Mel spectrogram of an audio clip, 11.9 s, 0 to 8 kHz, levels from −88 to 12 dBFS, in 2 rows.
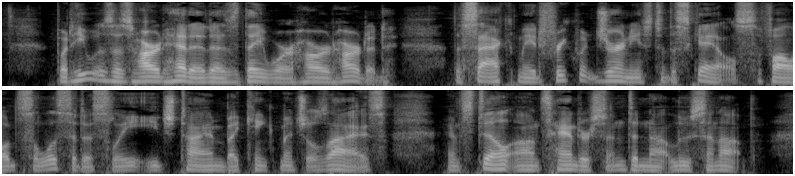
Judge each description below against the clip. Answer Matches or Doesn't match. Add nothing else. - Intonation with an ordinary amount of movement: Doesn't match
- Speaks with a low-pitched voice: Matches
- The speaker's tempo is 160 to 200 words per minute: Matches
